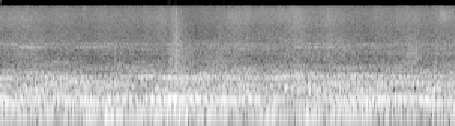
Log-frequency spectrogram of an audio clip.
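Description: Loud, steady drone of layered low sine tones with a thin higher tone above them, played through a sound installation's speakers. It sets in suddenly and holds without a break.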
